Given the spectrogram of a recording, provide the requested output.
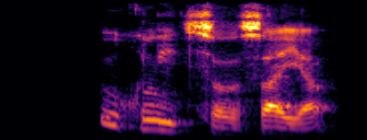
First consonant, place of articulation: alveolar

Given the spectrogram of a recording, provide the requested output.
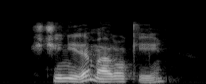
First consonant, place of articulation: palatal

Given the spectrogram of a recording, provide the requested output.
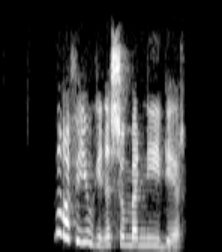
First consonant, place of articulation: labial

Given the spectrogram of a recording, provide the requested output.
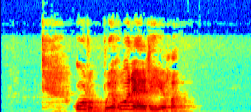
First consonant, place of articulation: alveolar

